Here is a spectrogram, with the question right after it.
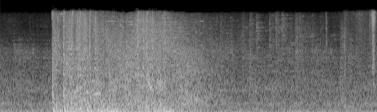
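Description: Rapid automatic rifle fire from a FAMAS in Counter-Strike: Condition Zero, a loud dense burst of shots lasting about a second and a half, then fading into a reverberant tail and low background game noise.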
